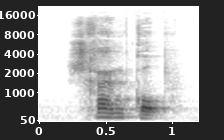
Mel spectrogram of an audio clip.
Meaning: 1. the foamy crest of a wave 2. a top layer of foam on something else, especially a liquid
- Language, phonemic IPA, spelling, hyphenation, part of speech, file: Dutch, /ˈsxœy̯m.kɔp/, schuimkop, schuim‧kop, noun, Nl-schuimkop.ogg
